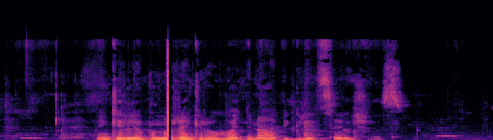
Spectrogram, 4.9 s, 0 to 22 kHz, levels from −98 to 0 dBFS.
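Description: At 1.66 s the speech hits a wireless microphone squelch dropout lasting until 1.72 s. The radio link from the analogue FM microphone weakens. The receiver's squelch circuit decides the signal is too poor and mutes its output. First a short burst of hiss or static rises. Then comes a hole of near silence, about 38 ms long. The voice then returns.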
